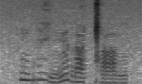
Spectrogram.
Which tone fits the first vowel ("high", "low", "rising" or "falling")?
high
